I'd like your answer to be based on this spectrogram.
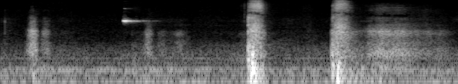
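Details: Female trying to hold back sneezes: a few short, stifled sneezes with quick breaths between them in a quiet room; suppressed sneezing.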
